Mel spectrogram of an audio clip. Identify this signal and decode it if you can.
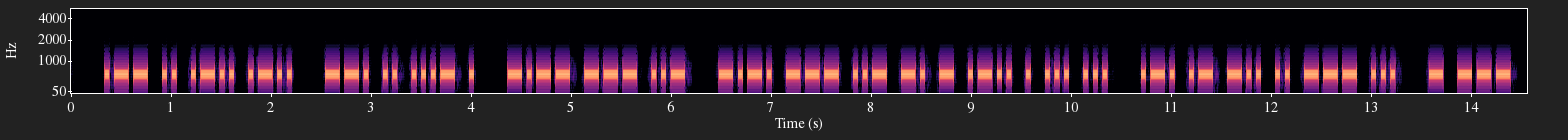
Morse code, heard as a keyed tone, about 25 wpm, 600 Hz. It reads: WILL GIVE YOU COUNTLESS RADIOS TO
